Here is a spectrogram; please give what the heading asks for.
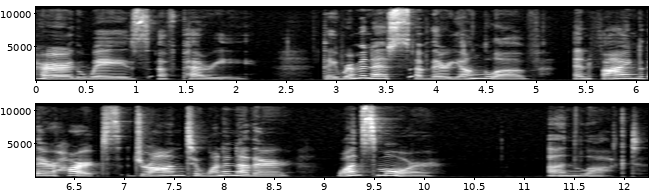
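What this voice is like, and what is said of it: Bad put-on French accent. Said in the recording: “Some pretty bad French accent... Pronunciations.”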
